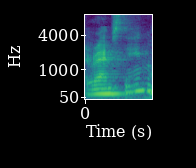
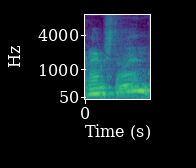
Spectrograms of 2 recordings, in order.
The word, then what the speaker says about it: Ramstein: just doing its thing at Ramstein or Ramstein depending how you pronounce it there is for kc-10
